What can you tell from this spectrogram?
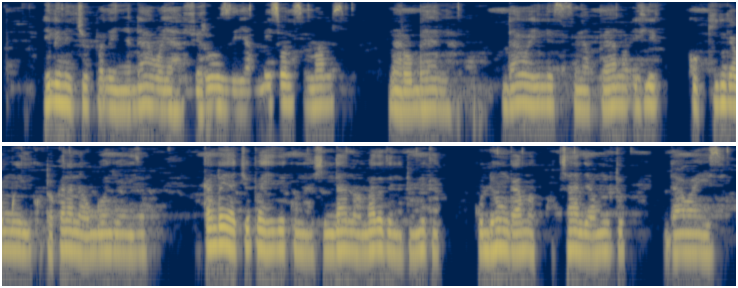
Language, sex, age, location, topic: Swahili, male, 25-35, Nakuru, health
